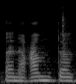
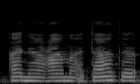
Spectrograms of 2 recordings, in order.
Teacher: پھر زبر زیر پیش کی غلطی کرنا، جہاں زبر تھا وہاں زیر کر دیا، جہاں زیر تھی وہاں زبر کر دیا، پیش کی جگہ زبر یا زیر کرنا، ساکن کو متحرک کرنا، متحرک کو ساکن سے بدل دینا، جیسے انعمتا کو انعامتا پڑھنا، عم تھا میم پہ ساکن تھا تو اسے ہم نے زبر دے دی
